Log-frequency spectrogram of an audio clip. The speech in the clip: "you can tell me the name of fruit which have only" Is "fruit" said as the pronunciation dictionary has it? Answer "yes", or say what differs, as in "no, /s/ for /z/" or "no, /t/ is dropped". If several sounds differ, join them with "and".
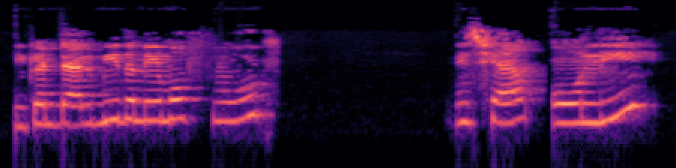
no, /ɹ/ is dropped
